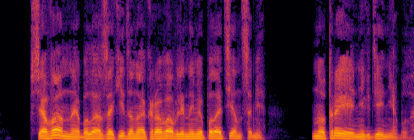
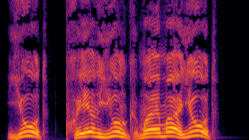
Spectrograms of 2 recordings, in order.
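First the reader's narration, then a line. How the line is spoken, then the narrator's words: Shouting. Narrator (Russian): Я слышал, как он кричал водителю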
